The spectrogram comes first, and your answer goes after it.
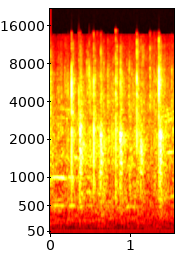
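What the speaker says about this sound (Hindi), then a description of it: "जोरदार तालियों से" An audience at a Saraswati Puja gathering applauds to welcome a guest, a few seconds of scattered, moderately loud clapping in uneven bursts.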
